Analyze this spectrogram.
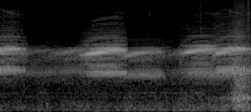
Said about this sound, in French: Les chants du soir dans nos campagnes. Les chants des petites grenouilles arboricoles, vertes aux yeux d'or. Les chants des rainettes.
